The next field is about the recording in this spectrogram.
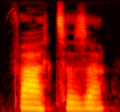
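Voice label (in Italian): "fatzas", lingua sarda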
